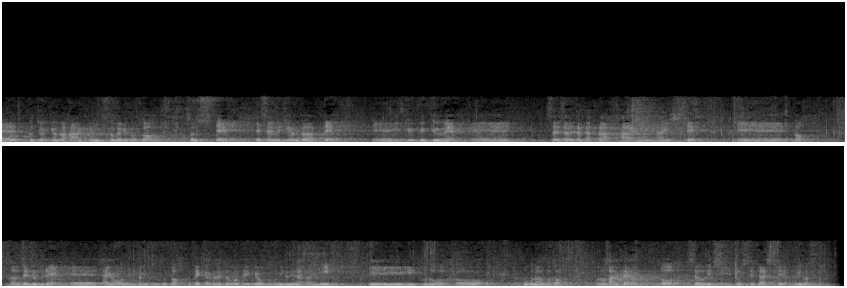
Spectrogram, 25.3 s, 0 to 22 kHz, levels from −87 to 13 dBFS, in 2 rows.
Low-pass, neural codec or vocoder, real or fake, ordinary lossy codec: 7.2 kHz; codec, 16 kHz, 8 kbps, FreqCodec, smaller model; fake; MP3, 32 kbps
